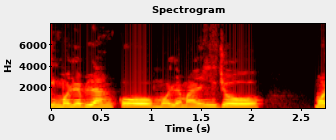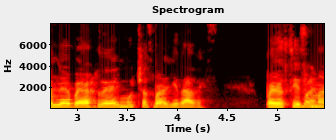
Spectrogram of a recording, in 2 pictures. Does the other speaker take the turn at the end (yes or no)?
no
